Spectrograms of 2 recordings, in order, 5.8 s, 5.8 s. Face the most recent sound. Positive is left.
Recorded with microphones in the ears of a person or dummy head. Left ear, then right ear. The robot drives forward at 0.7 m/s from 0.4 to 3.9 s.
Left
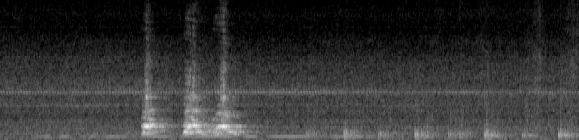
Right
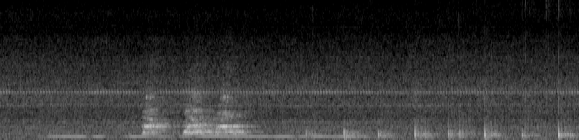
turn(degrees=-55)  # may be behind; listen again after turning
